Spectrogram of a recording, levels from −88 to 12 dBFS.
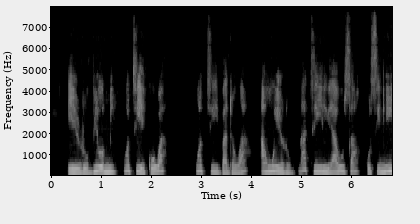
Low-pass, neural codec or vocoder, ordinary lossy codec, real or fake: none; codec, 16 kHz, 4.8 kbps, FACodec; none; fake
